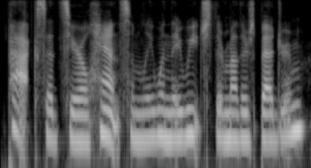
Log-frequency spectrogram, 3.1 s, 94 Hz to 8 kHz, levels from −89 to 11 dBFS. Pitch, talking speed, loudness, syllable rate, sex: 210 Hz, 195 wpm, -21 LUFS, 5.8 syllables/s, female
